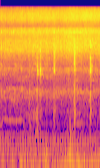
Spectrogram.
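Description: Chopped onion, tomato and green chilli frying in hot oil in a wide metal pan over an open fire, a steady sizzle with a few sharp clicks and crackles in the second half.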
